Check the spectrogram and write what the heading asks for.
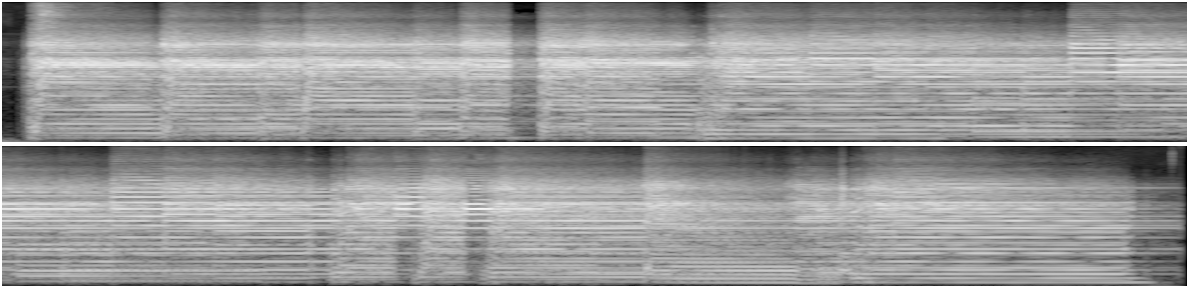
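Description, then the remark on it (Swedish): An electric guitar played through an amp with light, low-gain crunch, the bass turned up slightly and the treble lowered, strumming full, ringing chords that sustain and change steadily for about twelve seconds, loud and steady with no voices. “Och det här ljudet som vi har nu, med inte jättemycket game på, Kör man in en liten liksom, en eh, treble booster eller någon liten boost innan det här oh, ja.”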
